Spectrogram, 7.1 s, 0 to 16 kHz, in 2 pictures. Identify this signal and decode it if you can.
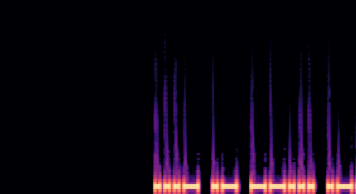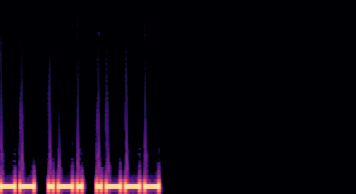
Morse code, heard as a keyed tone, about 25 wpm, 690 Hz. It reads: VA7JRJ
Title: DXCC-100 Call Signs - 6 Characters - 25wpm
